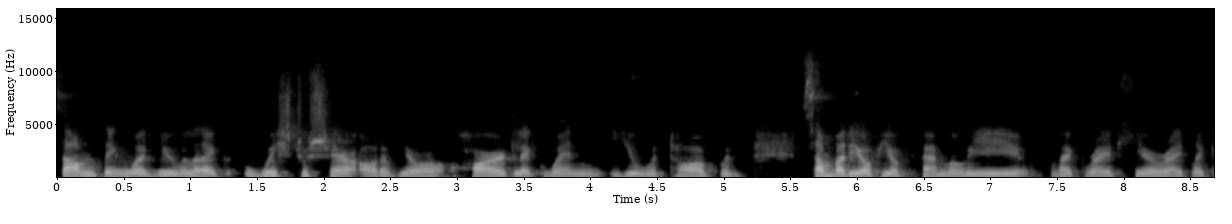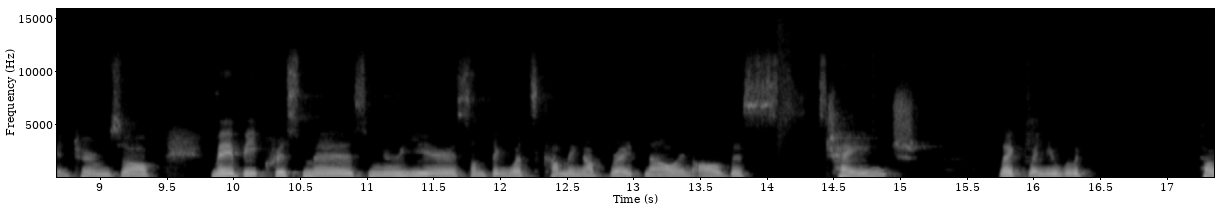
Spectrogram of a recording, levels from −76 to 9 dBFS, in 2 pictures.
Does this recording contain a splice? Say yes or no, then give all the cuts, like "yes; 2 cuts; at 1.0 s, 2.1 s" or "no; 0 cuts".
yes; 1 cut; at 8.5 s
